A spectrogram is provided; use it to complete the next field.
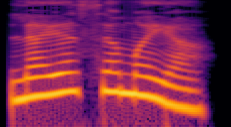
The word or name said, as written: ಲಯಸಮಯ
